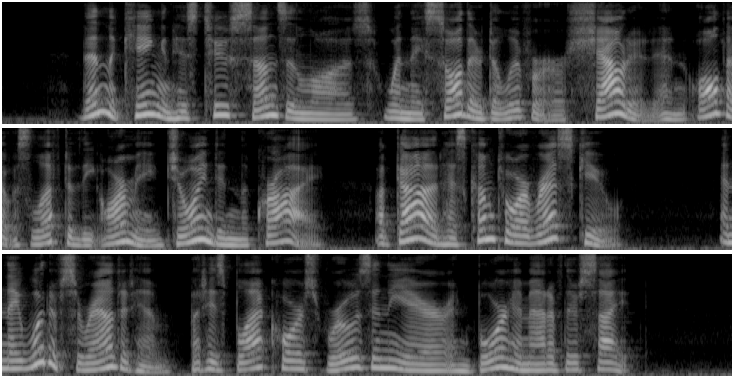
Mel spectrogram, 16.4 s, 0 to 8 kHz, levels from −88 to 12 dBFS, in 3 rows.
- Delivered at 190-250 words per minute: Yes, average, 200 wpm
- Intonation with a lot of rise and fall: Yes, wide, 7.0 semitones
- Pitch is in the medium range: Yes, medium, 175 Hz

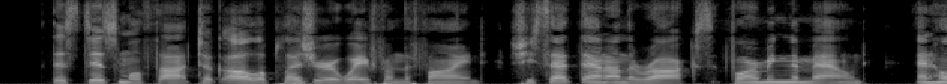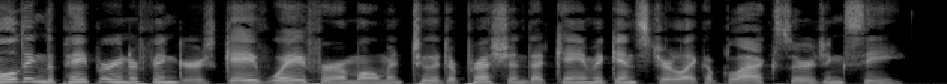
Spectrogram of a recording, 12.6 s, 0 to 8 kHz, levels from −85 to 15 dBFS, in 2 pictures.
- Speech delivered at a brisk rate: Yes, fast, 210 wpm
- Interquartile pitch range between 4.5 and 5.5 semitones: No, average, 3.2 semitones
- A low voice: No, medium, 185 Hz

